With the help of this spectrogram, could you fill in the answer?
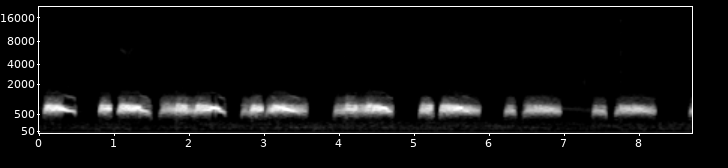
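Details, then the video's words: A decoy spotted dove, called the year's best cooer, delivers a dense run of low hollow coos in short-long pairs. A faint low rumble sits underneath. "Con Bổi Gù Trâu Bò nhất năm"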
